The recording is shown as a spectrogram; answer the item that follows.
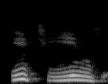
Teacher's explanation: நாவுடைய இடை அன்னத்தின் இடை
